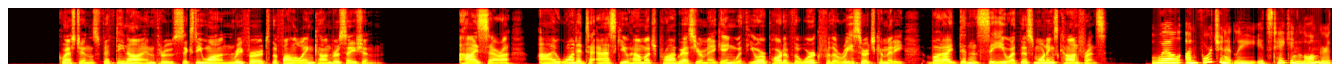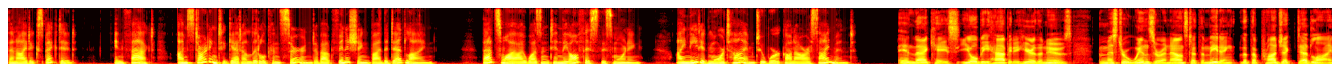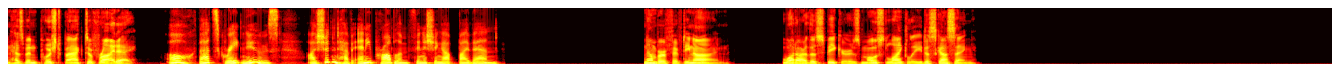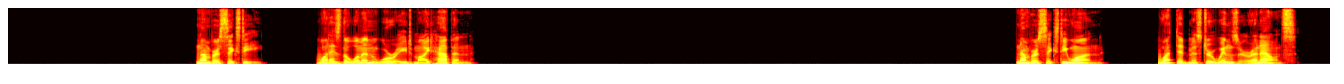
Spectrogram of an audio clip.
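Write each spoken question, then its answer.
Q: What are the speakers most likely discussing?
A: A research committee project

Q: What is the woman worried might happen?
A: She might miss the deadline

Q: What did Mr. Windsor announce?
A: The deadline was pushed back to Friday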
